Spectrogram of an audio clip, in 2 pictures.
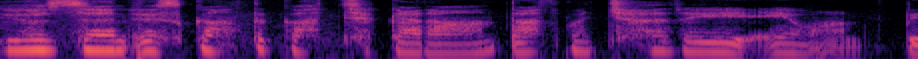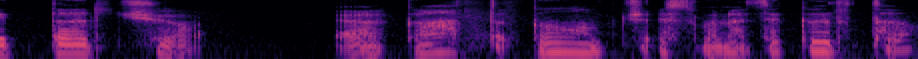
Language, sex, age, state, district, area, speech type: Kashmiri, female, 18-30, Jammu and Kashmir, Bandipora, rural, spontaneous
